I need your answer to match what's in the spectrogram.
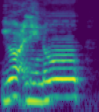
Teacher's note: वाव मद्दा है, इसको भी एक अलिफ के बराबर खींच कर पढ़ना है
